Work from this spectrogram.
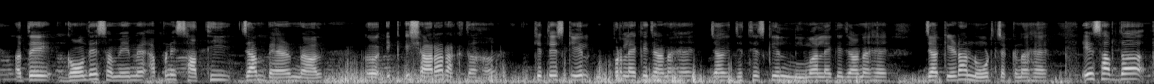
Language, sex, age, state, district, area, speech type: Punjabi, male, 18-30, Punjab, Muktsar, urban, spontaneous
